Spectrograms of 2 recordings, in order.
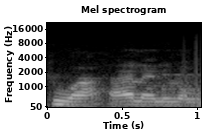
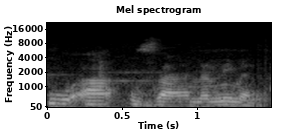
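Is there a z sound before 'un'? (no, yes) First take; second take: no; yes. First: There is no z sound before the vowel. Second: The s links to the next vowel as z. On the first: The speaker calls it wrong. "না বলে" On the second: The speaker calls it right. "আমি উচ্চারণ করছি"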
